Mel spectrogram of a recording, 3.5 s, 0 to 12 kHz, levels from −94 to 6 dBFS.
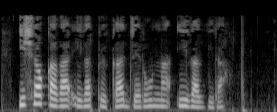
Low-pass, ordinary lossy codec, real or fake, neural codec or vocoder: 7.2 kHz; MP3, 32 kbps; fake; codec, 16 kHz, 4.8 kbps, FACodec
